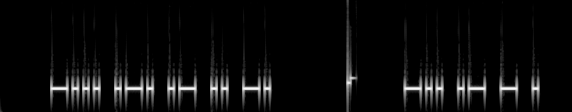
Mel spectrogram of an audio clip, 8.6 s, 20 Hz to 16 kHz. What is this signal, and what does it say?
Morse code, heard as a keyed tone, about 15 wpm, 700 Hz. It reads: BRAIN DATE
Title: Sentences from Top 1100 Words - New Word Drill Alt - 15wpm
